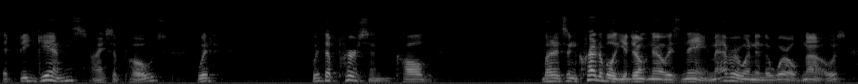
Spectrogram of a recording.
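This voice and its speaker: A man voicing a huge, gruff but kindly giant with rough, folksy speech in an audiobook reading. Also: medium pitch, animated, normal speed, fairly bright tone. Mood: low worried.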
